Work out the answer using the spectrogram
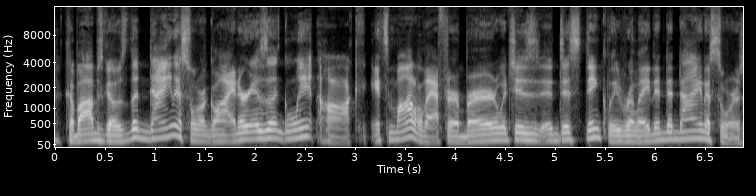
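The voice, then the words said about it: Put-on nerd voice. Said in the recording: “nerd voice that you're putting on just for that ... Where have you been hiding this nerd voice?”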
